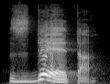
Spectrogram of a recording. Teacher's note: It is zd. Now, the first element is like the English word zone, but it must be combined with the D of dental. So it is zd, zdeta.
